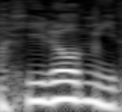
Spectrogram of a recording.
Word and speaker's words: 大海: 啊，因为大海的日文发音是 Hiromi，Hiromi。那立山监督就回答：“Hiromi。” 说到 Hiromi 的话，就是 Oka 酱。啊，小刚啊，刚大海，他说 Hiromi 就是刚大海，所以我不会叫伊藤大海 Hiromi，因为这样就跟刚大海重复了。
